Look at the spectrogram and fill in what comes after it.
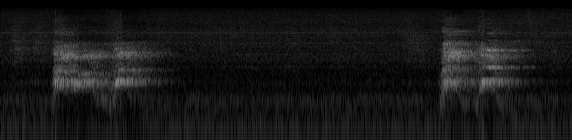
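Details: Miniature Schnauzer puppies; two pairs of short sharp barks, one pair near the start and another about four seconds later, over a steady low hum, with a person talking nearby.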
